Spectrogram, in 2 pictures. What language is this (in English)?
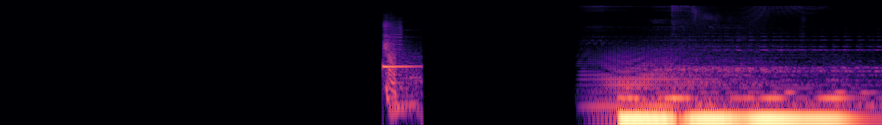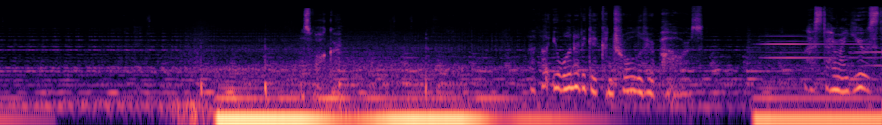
English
